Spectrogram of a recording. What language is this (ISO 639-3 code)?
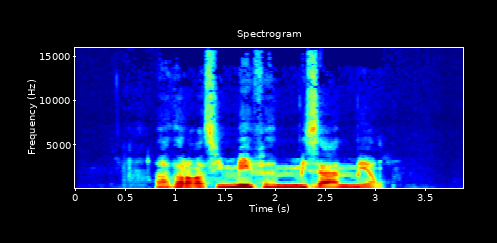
kab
